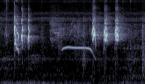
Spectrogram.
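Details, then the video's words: Oriental magpie-robin singing actively: clear, clipped whistled notes in short groups, with one long, steady whistle that drops away at its end, over a constant low hum. "burung kacer gacorr"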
